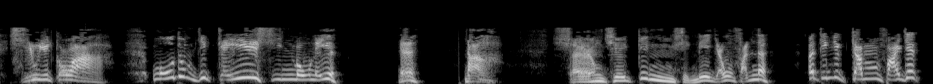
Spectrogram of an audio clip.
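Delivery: high-pitched, animated sworn brother; eager, wheedling Li Kui. Acted. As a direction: wheedle your brother with big swooping pitch. Storyteller plays wheedling Li Kui.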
